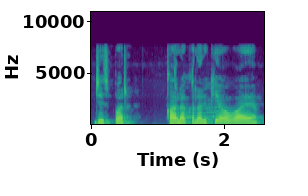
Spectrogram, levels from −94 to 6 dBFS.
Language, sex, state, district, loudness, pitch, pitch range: Hindi, female, Uttar Pradesh, Shamli, -16 LUFS, 235 Hz, 225-240 Hz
